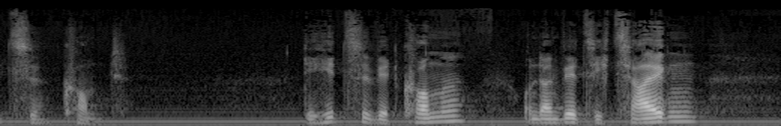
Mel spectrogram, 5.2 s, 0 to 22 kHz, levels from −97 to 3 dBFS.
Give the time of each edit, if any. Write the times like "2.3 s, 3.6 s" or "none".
2.0 s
